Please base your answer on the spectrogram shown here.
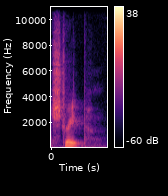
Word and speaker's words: Strape: But for some reason, when I tell people Strape, they can't spell that shit. And then I say Strape, S-T-R-A-P-E. Yeah, street rape, I'm familiar. So strawberry grape, I'm like, yeah, Strape, like strawberry grape.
